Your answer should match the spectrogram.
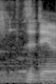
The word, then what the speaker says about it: Zidane: But I hated how Dissidia is pronounced Zidane and Titus's names. I agree. It's Zidane and Titus, and I will hear nothing else of it.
